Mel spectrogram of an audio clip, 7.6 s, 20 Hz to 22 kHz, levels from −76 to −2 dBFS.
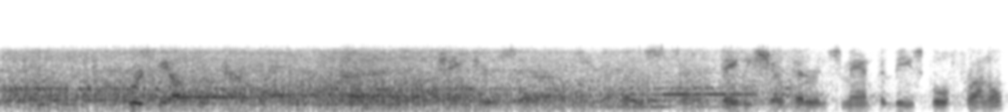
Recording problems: phone-call audio; poor line; nothing above 3.5 kHz
traffic noise; very loud; throughout; 3 dB above the speech

